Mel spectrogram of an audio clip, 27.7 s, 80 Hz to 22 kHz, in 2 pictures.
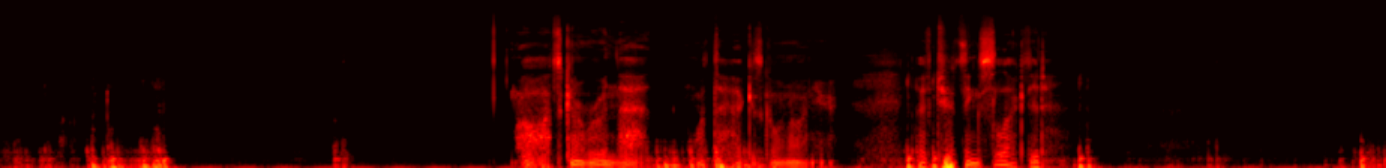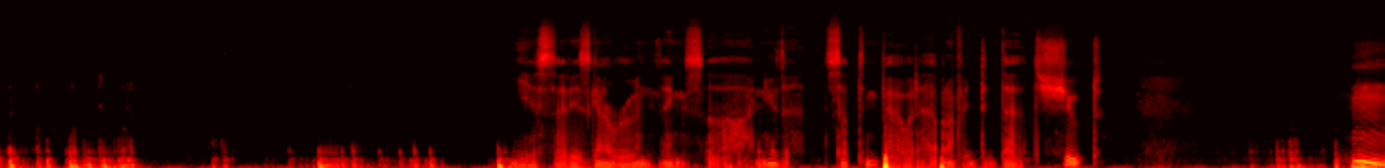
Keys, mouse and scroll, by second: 1.5 ctrl+alt+shift+c, 5.3-6.5 middle drag, 7.4 ctrl+z, 9.2 a, 9.4 a, 11.0 a, 12.2-14.1 right drag, 15.0 ctrl+alt+shift+c, 19.1 ctrl+z, 21.5-23.1 middle drag, 27.6 KP_3.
